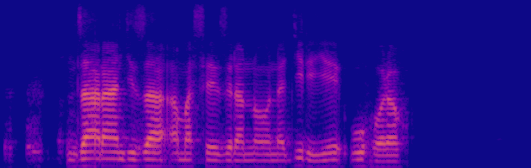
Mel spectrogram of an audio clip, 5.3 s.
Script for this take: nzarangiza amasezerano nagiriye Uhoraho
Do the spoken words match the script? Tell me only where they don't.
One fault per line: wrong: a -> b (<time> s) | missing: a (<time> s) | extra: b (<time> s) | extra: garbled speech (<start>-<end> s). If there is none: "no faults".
no faults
